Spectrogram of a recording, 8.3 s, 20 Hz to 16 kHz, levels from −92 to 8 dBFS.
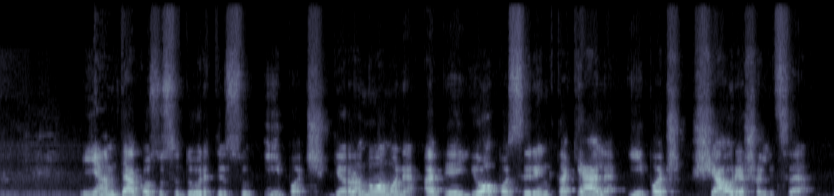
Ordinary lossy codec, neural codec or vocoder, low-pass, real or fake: Opus, 24 kbps; none; 14.4 kHz; real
